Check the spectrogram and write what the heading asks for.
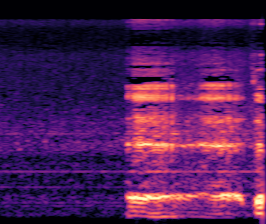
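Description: A man's drawn-out hesitation "uhh", held steady for almost a second, after about a second of near silence.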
